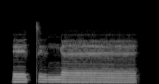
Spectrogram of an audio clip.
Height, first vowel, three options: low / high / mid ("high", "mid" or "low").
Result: mid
